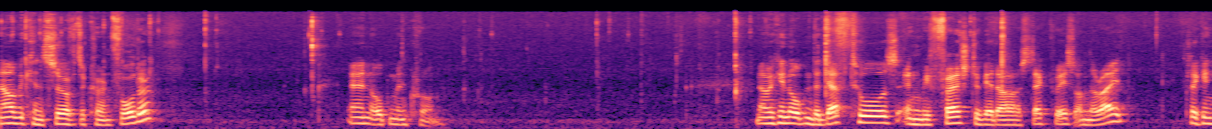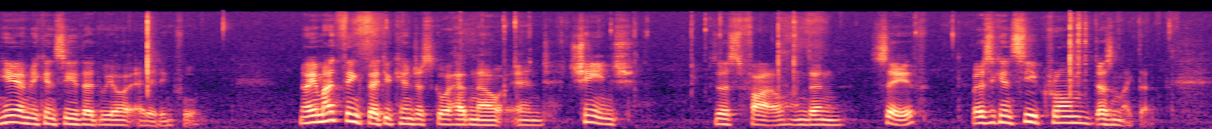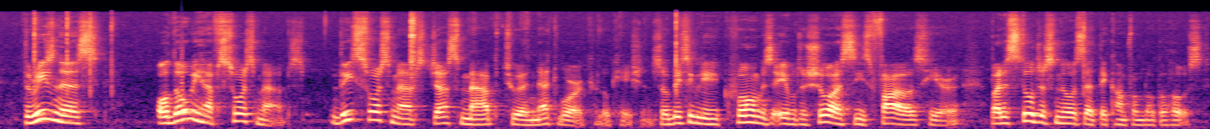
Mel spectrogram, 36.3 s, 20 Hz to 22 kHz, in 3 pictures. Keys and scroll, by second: 0.0-1.9 typing, 2.1 Return, 3.0 super+Tab, 3.9 super+Tab, 4.8 super+Tab, 5.9 super+r, 7.3 alt+super+j, 9.5 super+r, 15.9 typing, 17.0-19.7 typing, 21.1 super+s.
